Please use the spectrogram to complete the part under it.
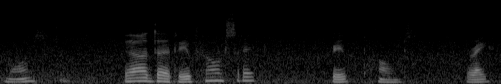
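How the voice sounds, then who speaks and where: A man giving casual gameplay commentary, thinking aloud haltingly, recorded on a murky earphone microphone. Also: mid-range voice, animated. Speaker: gaming video host. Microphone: earphone mic. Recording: hissy, murky earphone mic.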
